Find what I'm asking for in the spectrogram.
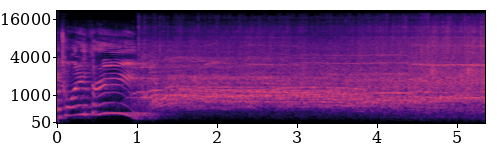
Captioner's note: audience cheering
